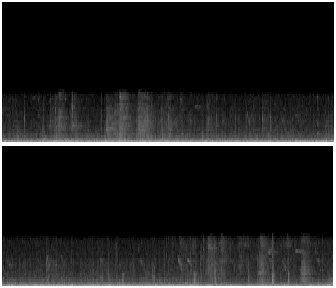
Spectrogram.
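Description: A car engine hums steadily from inside the car as it drives slowly.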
